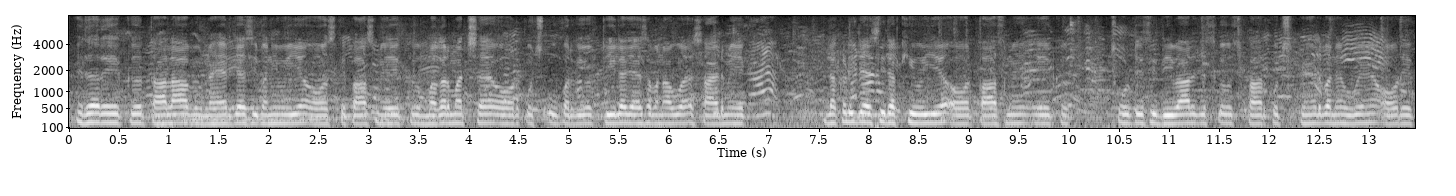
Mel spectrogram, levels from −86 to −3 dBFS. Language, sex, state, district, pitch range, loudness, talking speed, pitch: Hindi, male, Uttar Pradesh, Etah, 170-180 Hz, -16 LUFS, 220 wpm, 175 Hz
